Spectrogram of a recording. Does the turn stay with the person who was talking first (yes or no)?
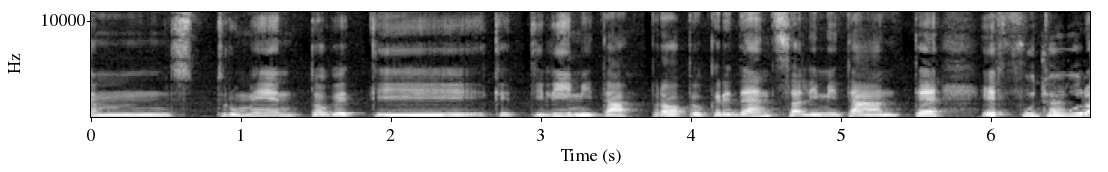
yes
